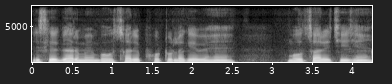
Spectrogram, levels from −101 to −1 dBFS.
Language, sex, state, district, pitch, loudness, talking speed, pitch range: Hindi, male, Chhattisgarh, Kabirdham, 105 Hz, -19 LUFS, 170 wpm, 105-110 Hz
